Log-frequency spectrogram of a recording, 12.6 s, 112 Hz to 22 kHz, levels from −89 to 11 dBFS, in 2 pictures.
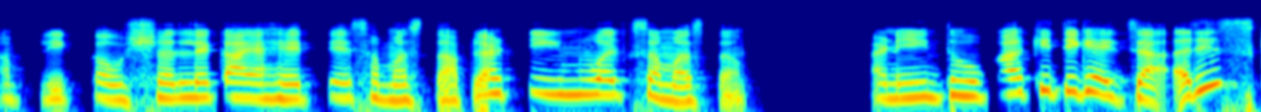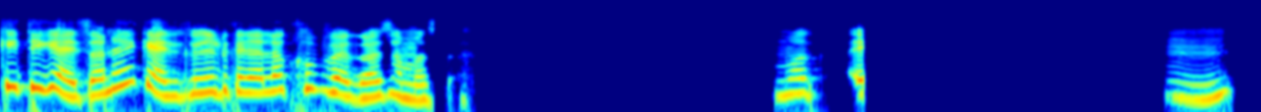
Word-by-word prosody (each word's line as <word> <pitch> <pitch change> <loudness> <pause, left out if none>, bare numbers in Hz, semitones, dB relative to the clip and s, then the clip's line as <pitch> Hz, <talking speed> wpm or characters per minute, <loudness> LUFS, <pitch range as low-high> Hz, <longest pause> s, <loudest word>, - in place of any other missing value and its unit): आपली 195 - -8
कौशल्य 225 +2 0
काय 230 -2 +3
आहे 215 -1 +1
ते 220 +2 -6
समजतं. 205 -3 -3
आपल्या - - +1 0.2
टीमवर्क 265 -2 0
समजतं 195 -7 -1 0.7
आणि 220 +2 0
धोका 255 +2 +2
किती 315 -1 +3
घ्यायचा, 245 -8 +3 0.2
रिस्क 400 +6 +1
किती 370 -2 +5
घ्यायचा 255 -7 +3
नाही 370 +9 +2
हे - - +5
कॅल्क्युलेट 275 +4 +1
करायला 295 +2 +2
खूप 345 -2 -2
वेगळं 235 -5 +2
समजतं. 210 -5 -5 1.6
मग 270 +1 -5 0.2
एक - - +3 1.5
हं. 225 +3 -7
245 Hz, 125 wpm, -22 LUFS, 220-280 Hz, 1.6 s, किती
